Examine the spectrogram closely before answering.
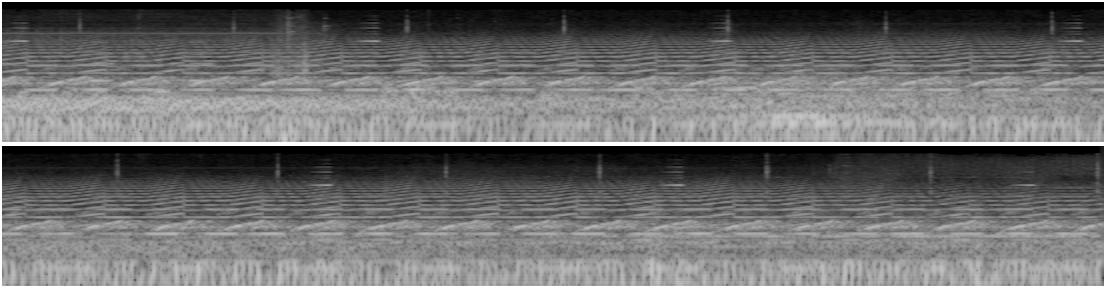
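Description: An electronic motion tracker beeps in a quick, steady rhythm of rising chirps.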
